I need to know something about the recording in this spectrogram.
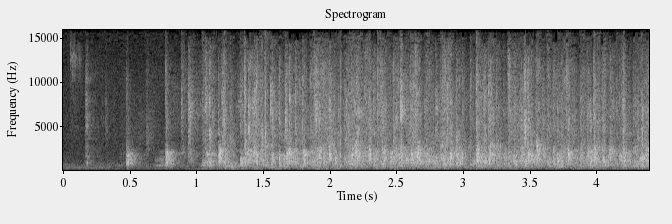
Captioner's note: applause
